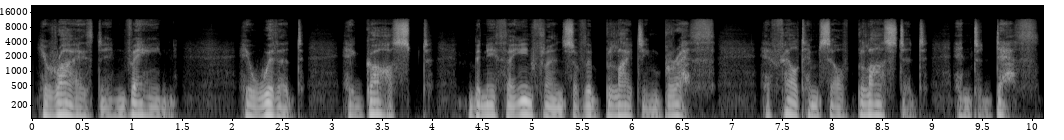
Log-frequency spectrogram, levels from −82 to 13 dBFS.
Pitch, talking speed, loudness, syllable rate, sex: 95 Hz, 105 wpm, -22 LUFS, 4.1 syllables/s, male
